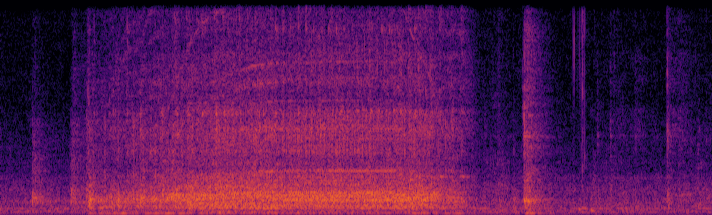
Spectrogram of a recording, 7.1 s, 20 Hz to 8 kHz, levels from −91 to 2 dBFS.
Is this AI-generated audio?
no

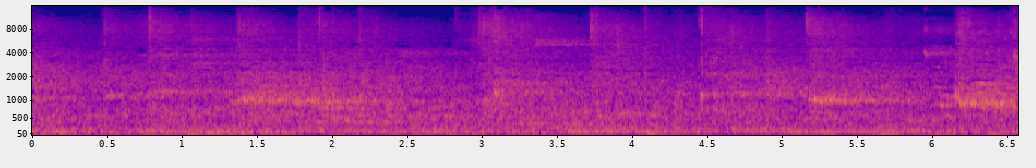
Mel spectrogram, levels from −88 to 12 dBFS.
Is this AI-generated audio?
no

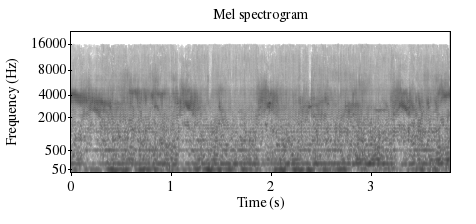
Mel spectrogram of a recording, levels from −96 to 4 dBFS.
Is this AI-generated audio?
yes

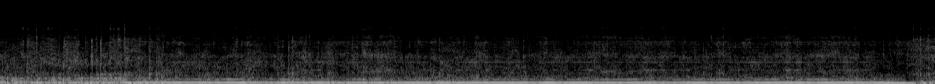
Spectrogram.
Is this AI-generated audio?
yes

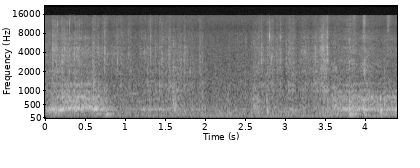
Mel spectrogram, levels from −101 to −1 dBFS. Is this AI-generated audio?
no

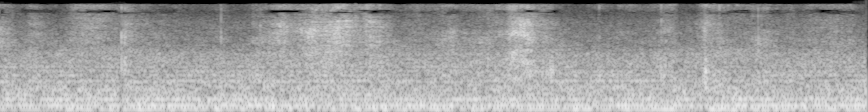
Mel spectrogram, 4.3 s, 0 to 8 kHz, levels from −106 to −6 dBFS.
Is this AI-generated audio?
no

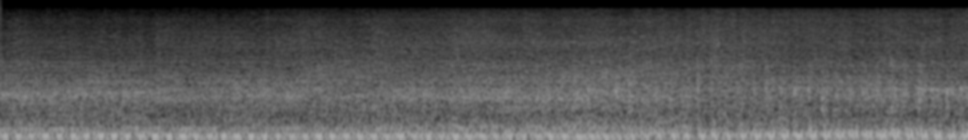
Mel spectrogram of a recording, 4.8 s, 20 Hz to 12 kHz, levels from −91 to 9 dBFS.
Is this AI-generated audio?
yes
